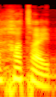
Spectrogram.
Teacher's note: Hatay derken biz gırtlağımızı böyle hafiften daraltmaya çalışırız. Bu daraltma sırasında işte bir engelleme çabası var. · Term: glottal sesler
